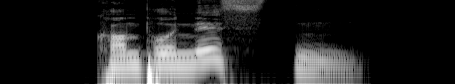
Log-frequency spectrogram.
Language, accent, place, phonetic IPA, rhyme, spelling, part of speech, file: German, Germany, Berlin, [ˌkɔmpoˈnɪstn̩], -ɪstn̩, Komponisten, noun, De-Komponisten.ogg
- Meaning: 1. genitive singular of Komponist 2. plural of Komponist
